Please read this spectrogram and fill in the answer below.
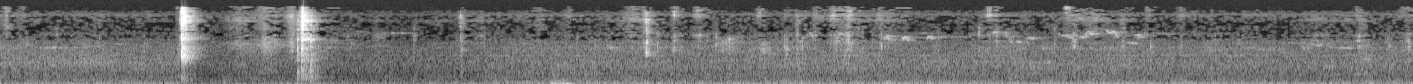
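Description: Two sharp clicks about a second apart, then a dull knock and a few faint ticks, from hand tools and parts being handled during work on a motorcycle swing arm, over a faint low hum.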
